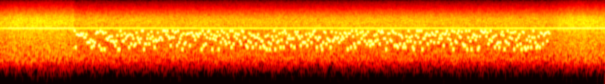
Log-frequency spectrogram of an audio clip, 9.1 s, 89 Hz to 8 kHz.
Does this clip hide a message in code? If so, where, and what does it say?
Yes: multi-tone FSK (Olivia or MFSK type), about 1000 Hz wide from 1.1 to 8.3 s, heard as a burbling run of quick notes, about 62.5 baud, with radio static and a steady whistle near 1730 Hz.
